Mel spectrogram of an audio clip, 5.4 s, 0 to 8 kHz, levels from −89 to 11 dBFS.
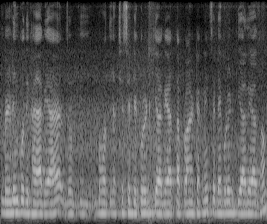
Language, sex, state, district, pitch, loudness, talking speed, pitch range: Hindi, male, Bihar, Begusarai, 150 Hz, -21 LUFS, 245 wpm, 145-155 Hz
